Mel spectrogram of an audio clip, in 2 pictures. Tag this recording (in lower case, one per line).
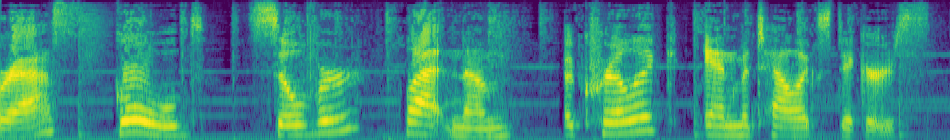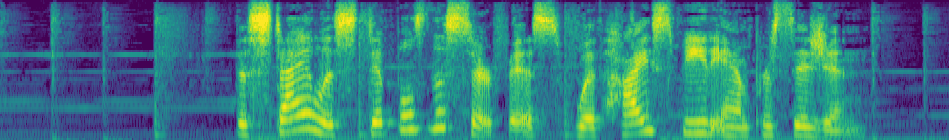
speech
music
